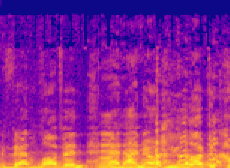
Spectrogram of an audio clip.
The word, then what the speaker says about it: Van Luven: That's spelled like Van Luven, and I know you love to call me Van Luven because it's such a cool It does sound cool, name.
